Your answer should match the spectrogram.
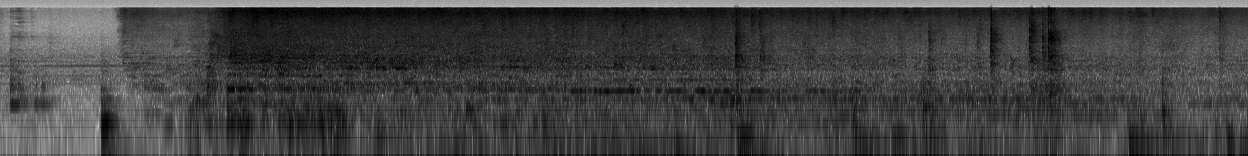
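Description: A toilet is flushed: a sharp click comes first, then a loud, broad rush of water that holds steady for many seconds, with a few small clunks and gurgles in it.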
